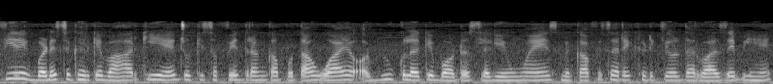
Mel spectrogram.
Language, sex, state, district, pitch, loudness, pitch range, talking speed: Hindi, female, Bihar, Gopalganj, 190 Hz, -16 LUFS, 180-210 Hz, 255 wpm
